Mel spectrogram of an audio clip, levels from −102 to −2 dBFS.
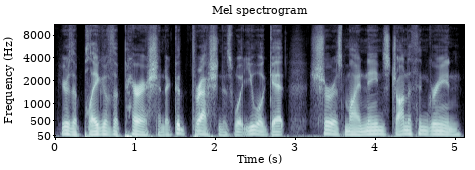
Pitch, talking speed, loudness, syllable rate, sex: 90 Hz, 245 wpm, -19 LUFS, 5.9 syllables/s, male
